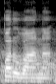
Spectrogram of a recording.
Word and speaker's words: پروانہ: کرنے کے لیے آئے، جس کا تلفظ ادا کیا نہ جاتا ہو، جیسے آدمی بولتا ہے پروانہ، زمانہ، ہے کہ نہیں؟ تو یہ اس کے اندر دیکھیے گا تو صرف حرکت کو ظاہر کرنے کے لیے ہاں آیا ہے، بات سمجھ آ رہی ہے، تلفظ اس کا ادا نہیں کیا جا رہا۔ تو جو اپنے سے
